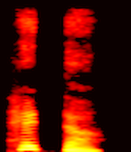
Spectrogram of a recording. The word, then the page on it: ಹೆಟ್ಟ: kannada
